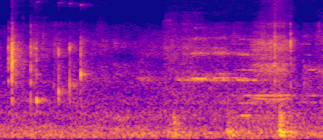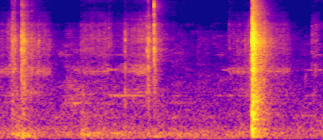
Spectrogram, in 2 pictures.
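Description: A motorized Lego machine running through its cycle: plastic parts clicking and knocking, with a faint brief motor whine about two seconds in and a sharp, loud click shortly before the end.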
